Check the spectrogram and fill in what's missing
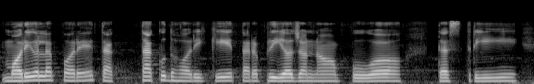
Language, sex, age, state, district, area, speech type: Odia, male, 18-30, Odisha, Jagatsinghpur, rural, spontaneous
